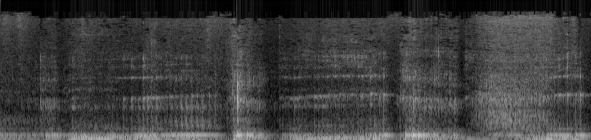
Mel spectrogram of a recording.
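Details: Black panther giving a low, rumbling growl-roar with a steady droning tone, broken by two sharper, louder bursts near the middle and a breathy rasp toward the end.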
